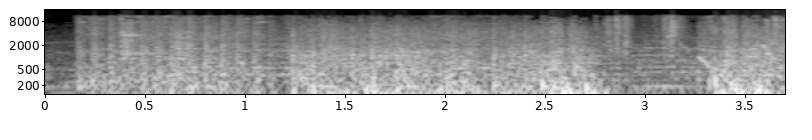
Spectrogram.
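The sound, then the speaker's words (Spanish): Pistol gunfire as two people shoot at a mummy in an action-fantasy film scene. The shots blur into a loud, dense, continuous clatter with a booming low end rather than separate cracks. “el dispara a la momia de Imhotep.”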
